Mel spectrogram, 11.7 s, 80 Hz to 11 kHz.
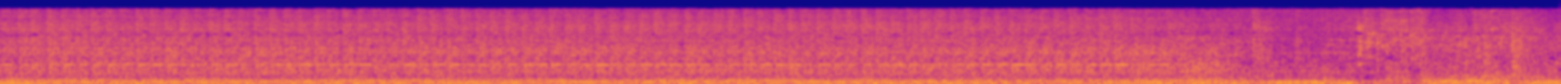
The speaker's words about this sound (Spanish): Ahí pueden escuchar cómo vibra este ascensor, no tiene puerta interna, empieza a vibrar en el piso 4, no para en el tercero, y el operador, como dije hace un momento, debe mantener un botón presionado para que no se detenga.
